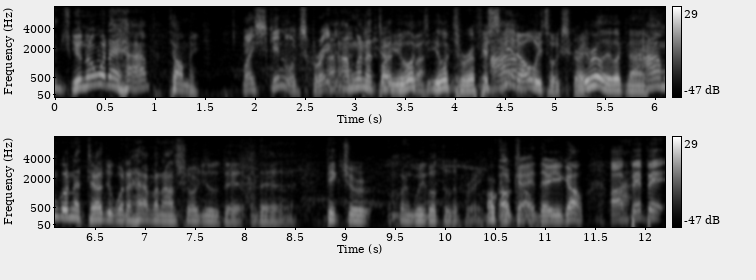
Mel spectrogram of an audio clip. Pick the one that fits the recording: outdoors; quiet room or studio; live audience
outdoors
